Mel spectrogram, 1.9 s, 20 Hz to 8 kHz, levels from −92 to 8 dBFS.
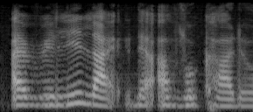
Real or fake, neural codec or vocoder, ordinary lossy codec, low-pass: fake; vocoder, 24 kHz, 100 mel bands, Vocos; none; 7.2 kHz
